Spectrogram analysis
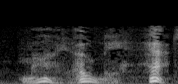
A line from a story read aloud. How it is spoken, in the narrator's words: Bob Cherry murmured to Wharton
